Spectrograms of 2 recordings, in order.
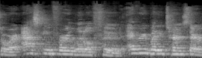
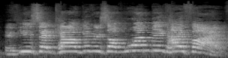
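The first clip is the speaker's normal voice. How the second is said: ordinary delivery, nothing marked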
